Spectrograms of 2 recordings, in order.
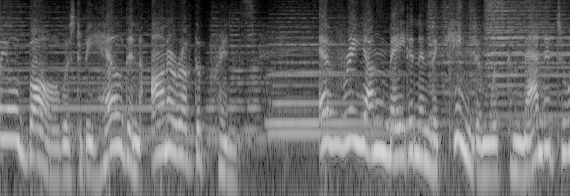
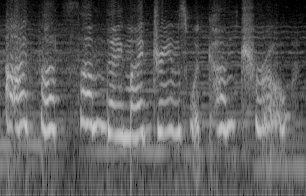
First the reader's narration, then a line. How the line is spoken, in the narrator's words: sobbed Cinderella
